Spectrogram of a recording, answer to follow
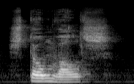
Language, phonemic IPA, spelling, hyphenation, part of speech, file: Dutch, /ˈstoːm.ʋɑls/, stoomwals, stoom‧wals, noun, Nl-stoomwals.ogg
- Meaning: steamroller (often also used of non-steam-operated rollers)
